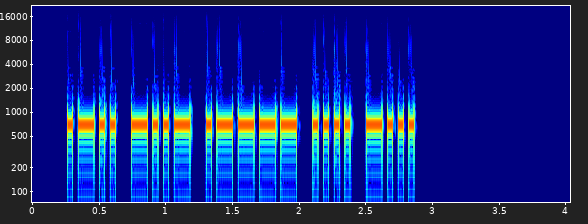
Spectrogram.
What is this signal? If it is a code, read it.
Morse code, heard as a keyed tone, about 31 wpm, 700 Hz. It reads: LX1HB
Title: DXCC-100 Call Signs - 5 Characters - 30wpm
